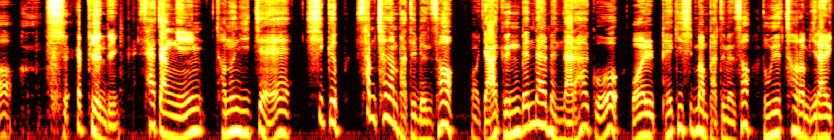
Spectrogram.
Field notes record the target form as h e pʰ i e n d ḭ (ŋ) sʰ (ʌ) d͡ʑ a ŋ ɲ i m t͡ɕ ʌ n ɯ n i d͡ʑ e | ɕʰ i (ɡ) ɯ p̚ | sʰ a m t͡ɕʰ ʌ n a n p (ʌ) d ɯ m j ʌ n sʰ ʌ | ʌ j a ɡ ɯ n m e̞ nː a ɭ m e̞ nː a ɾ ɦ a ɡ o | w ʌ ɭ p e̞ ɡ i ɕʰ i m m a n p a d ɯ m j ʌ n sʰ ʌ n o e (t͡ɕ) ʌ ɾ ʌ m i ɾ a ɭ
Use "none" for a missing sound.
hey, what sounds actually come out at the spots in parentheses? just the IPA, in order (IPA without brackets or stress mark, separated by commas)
ŋ, a, ɡ, a, t͡ɕʰ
